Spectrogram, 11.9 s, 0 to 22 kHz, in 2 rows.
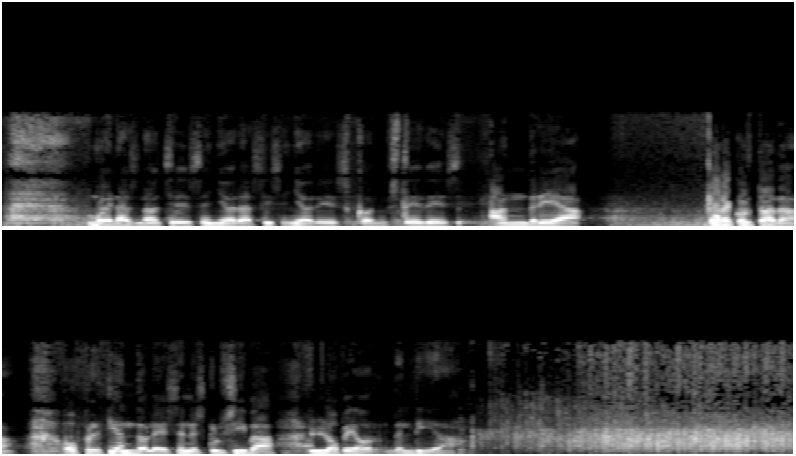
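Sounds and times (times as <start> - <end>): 
speech: 0.7 - 4.6, 5.3 - 9.6
recorded crowd applause track: 9.5 - 11.8.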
